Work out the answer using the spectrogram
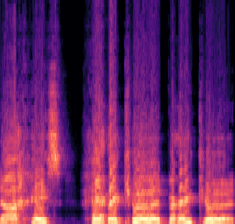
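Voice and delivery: very slow, loud, drawn-out shout through laughter. Narrator shouts at the sea after it nearly swept him up, shouting, laughing. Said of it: "I shouted, laughing".

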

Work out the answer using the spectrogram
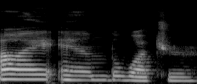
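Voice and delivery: odd, weird virtual-assistant style read-out voice. Describing a show where someone watches a house, voicing the Watcher's letter: Siri-style voice. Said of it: "Siri kind of voice".

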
